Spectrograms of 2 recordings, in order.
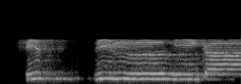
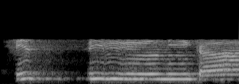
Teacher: Jadi bunyi kafnya dipanjangkan 3 alif terlebih dahulu, baru masuk ke fa tasydidnya. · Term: mad lazim musaqqal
